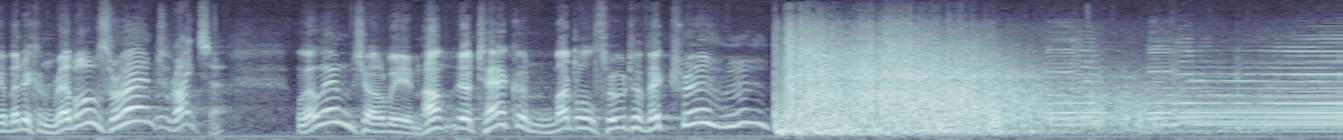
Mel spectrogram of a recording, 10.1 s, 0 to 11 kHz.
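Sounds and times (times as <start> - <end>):
speech: 0.0 - 7.3
rumbling burst of gunfire: 5.8 - 9.5
sustained brass tones of English horns: 7.8 - 10.0.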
